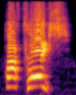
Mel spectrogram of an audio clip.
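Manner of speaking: put-on outraged high yell in an Irish accent. Irish organiser hearing about half price, outraged yell. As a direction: shriek it in Irish disbelief. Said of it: "yelled the Irish organiser".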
